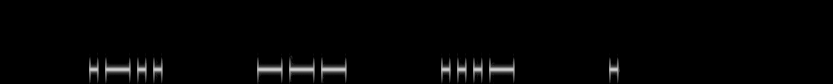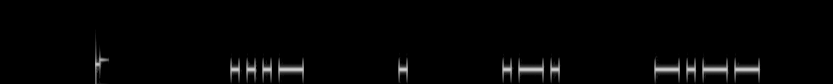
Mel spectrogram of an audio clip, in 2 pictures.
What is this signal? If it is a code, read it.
Morse code, heard as a keyed tone, about 15 wpm, spaced as for 7 wpm, 700 Hz. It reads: LOVE VERY
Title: 4x Character Spacing - Top 500 Words - 15wpm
